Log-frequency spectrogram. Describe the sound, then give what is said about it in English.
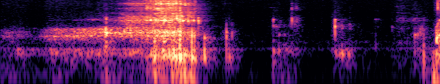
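A noisy slurping sip of Freedom Hill Coffee lasting about a second, followed by a few soft mouth clicks and a sharp breathy burst at the end; no one speaks. “having a little trouble with the pipes today, so let's just cut immediately to the sip of our preferred beverage.”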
